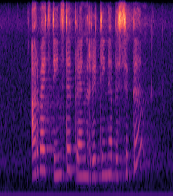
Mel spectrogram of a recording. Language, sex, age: Afrikaans, female, 19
